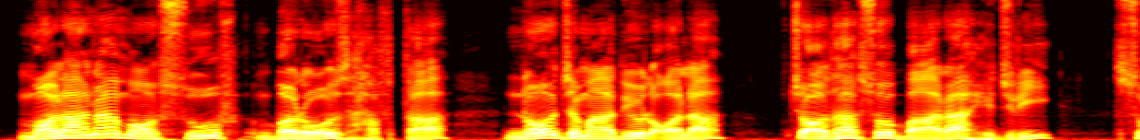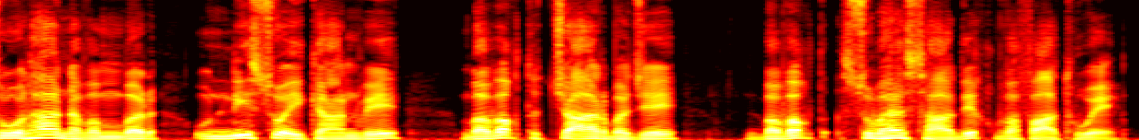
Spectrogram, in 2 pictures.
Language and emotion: Urdu, neutral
